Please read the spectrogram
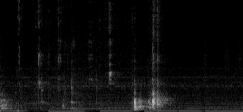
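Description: A few light clicks and clatters of hands handling a small plastic power connector and wires, the loudest pair about one and a half seconds in, over soft background music with a plodding bass line.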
